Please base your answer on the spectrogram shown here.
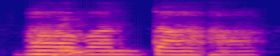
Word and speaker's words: bhavantaḥ: When the A is inside a word and doesn't have a bar on it, it is pronounced softly. Bhavantaḥ.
